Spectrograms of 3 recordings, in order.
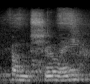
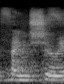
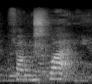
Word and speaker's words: feng shui: A Chinese man told me off for saying feng shui, no feng shui, I had to say feng shui.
